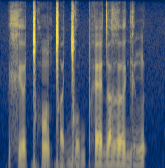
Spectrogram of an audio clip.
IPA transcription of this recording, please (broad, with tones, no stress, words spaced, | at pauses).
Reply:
xʲəː˩˧˩ǀʰɔ̃˩˧˩ǀɐ˩˧˩ ɡ͡ǀo˥˧bpʰɛ˥˧ dɐ˥˧ ɣəː˧ɡʲə˨˩˦ŋ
